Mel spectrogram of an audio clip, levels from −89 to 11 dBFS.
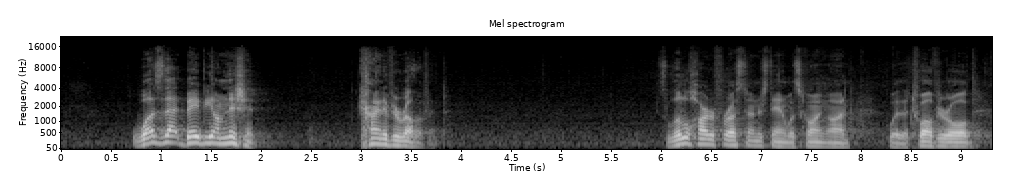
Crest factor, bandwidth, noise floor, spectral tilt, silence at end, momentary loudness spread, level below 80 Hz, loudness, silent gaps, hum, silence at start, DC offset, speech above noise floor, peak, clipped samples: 18 dB; 14 kHz; -59 dBFS; -7 dB/octave; 0.2 s; 14 LU; -60 dBFS; -18 LUFS; none; none; 0.7 s; under 0.1%; 42 dB; -2 dBFS; under 0.1%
